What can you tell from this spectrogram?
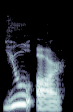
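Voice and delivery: "You are" as two full words; full form you are. Shown as a demonstration. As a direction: say "You are", not "your".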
